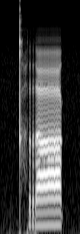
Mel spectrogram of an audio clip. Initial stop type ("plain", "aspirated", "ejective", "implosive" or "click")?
aspirated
